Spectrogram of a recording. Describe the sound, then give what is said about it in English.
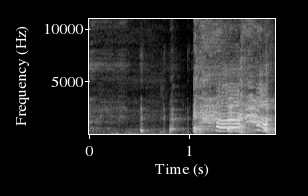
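Two small coughs lead into a loud, harsh burst of sustained hacking, a strained coughing fit that sounds rough and forceful, with no talking. “I cough so hard I almost puked.”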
